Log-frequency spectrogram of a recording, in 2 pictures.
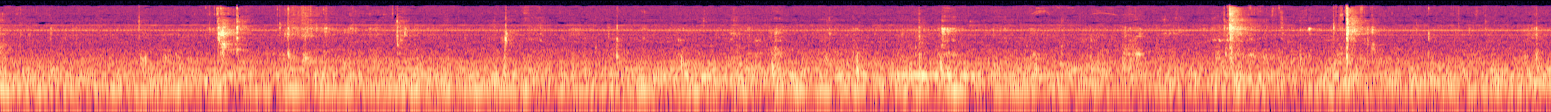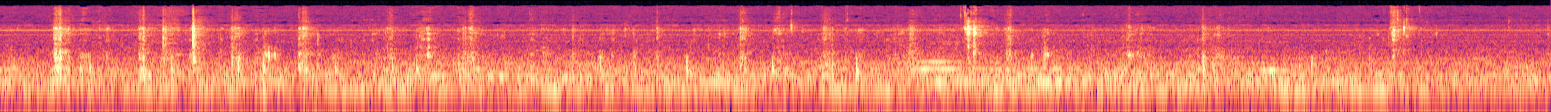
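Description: A person chewing and biting food, with a few short, crisp crunches at irregular moments over a steady low background hum.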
